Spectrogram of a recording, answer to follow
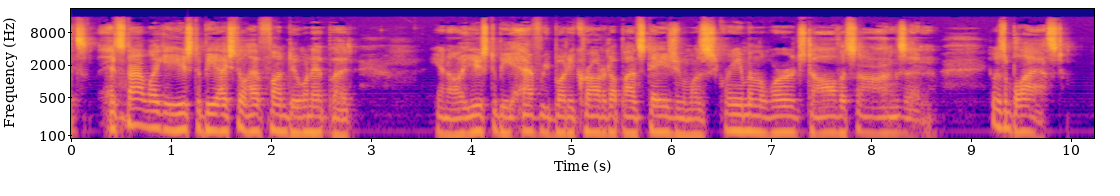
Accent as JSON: {"language": "English", "town": "Grand Blanc", "region": "Michigan", "country": "United States", "tie": "born or raised there", "said": "I grew up in Grand Blanc as well."}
